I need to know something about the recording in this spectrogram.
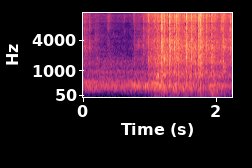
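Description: Pigeons flap their wings as they take off.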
